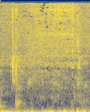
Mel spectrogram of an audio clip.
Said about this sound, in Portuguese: Opa, tá pingando do gelo ainda aqui.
